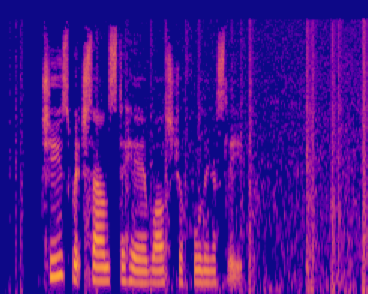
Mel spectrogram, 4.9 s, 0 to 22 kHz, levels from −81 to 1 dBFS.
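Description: From start to end, the speech carries overdone noise removal. Noise reduction set far too hard pulls individual frequency bands down whenever they sit near the estimated noise floor. Quiet parts of the voice vanish with them. Gaps fall to near silence with twinkling specks.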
